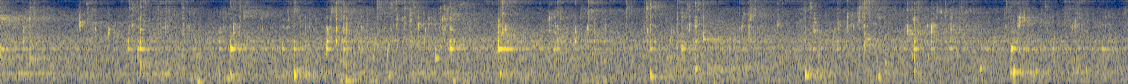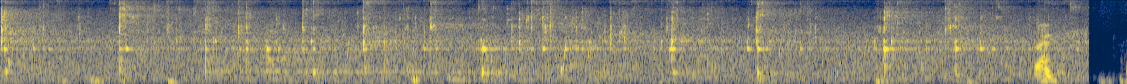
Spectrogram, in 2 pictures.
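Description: Water drips and trickles into a container being filled to one liter during a calorific value test of a gaseous fuel, with faint, irregular drips and splashes over a steady background hum and occasional talk.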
